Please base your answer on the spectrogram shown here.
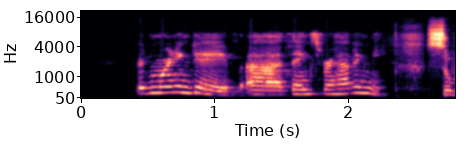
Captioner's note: on phone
